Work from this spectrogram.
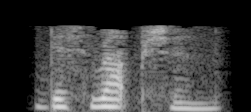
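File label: "disruption", English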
